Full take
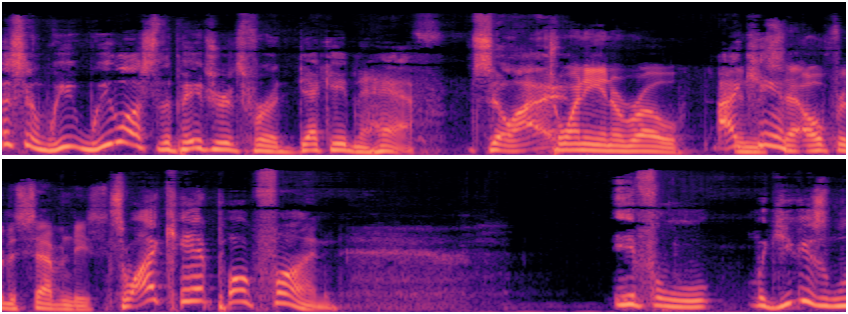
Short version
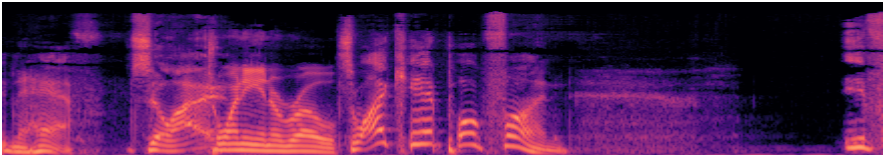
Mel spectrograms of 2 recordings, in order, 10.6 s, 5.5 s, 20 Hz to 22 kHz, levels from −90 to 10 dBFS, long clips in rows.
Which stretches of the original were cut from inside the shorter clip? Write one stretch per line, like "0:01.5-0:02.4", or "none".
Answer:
0:04.2-0:05.9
